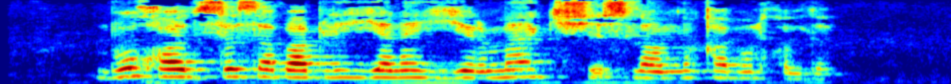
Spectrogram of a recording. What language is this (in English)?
Uzbek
